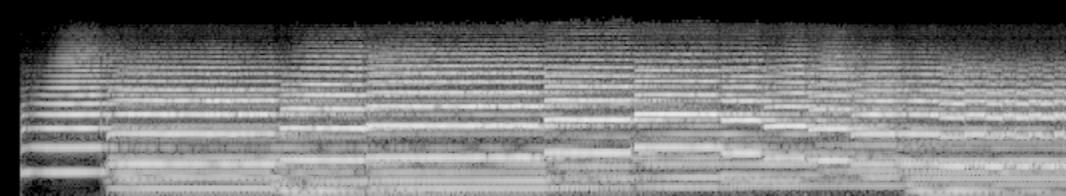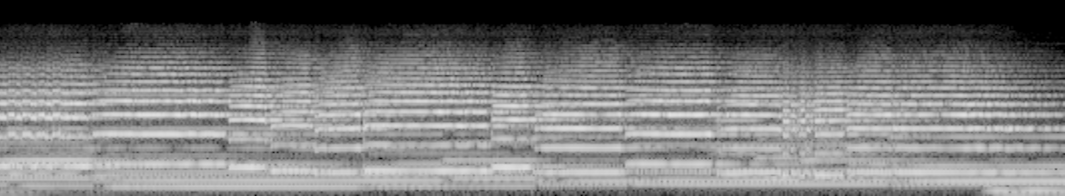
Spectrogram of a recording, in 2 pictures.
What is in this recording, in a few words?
Preludio Sonata in E minor, Horn and Organ; Arcangelo Corelli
